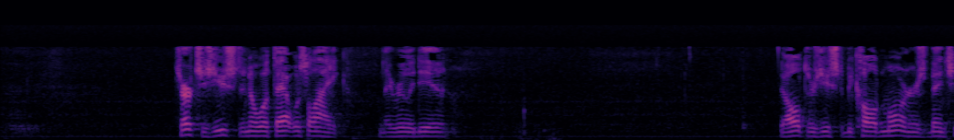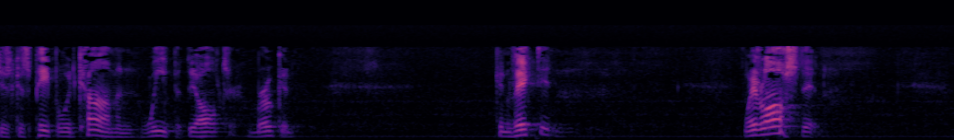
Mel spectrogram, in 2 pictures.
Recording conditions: large echoing room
